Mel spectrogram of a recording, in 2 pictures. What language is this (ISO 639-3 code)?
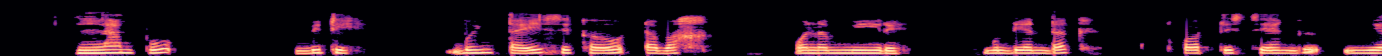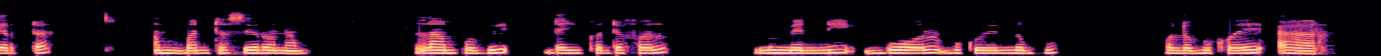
wol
